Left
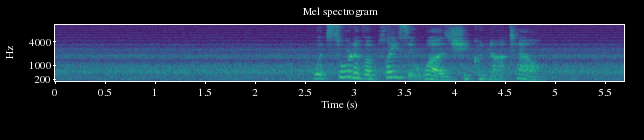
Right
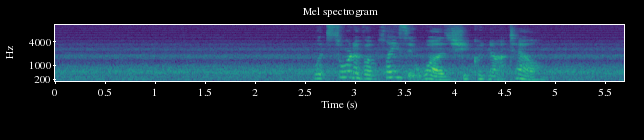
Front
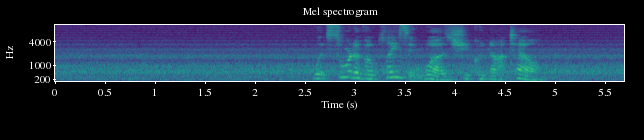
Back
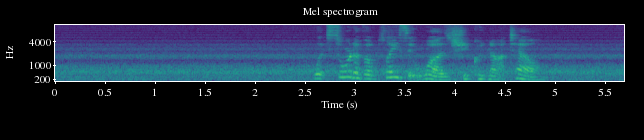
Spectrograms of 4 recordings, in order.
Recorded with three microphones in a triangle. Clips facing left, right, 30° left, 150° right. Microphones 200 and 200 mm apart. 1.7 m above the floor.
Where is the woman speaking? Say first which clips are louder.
Left 2 dB, back 3 dB; 155° left, 1.0 m; by 4.9 s 100° right, 1.0 m.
